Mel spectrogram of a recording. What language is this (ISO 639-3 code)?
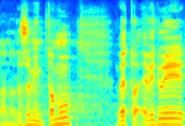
ces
